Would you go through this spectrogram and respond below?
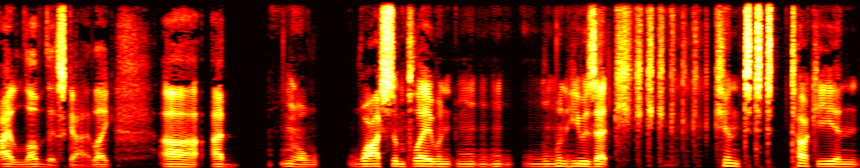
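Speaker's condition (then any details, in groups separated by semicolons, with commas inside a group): Stuttering; tightening during blocks, struggle in technical talk, can modify stutter; prolonged sounds, blocks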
